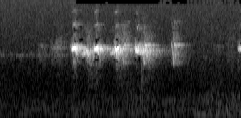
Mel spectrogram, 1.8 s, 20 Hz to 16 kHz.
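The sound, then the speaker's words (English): Birds in a lab recording give a quick series of short, high-pitched chirps, soft but distinct against a quiet background, with one more chirp at the very end. “start recording now, birds 274 and 275, as well as birds 384 and 385.”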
